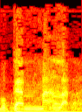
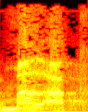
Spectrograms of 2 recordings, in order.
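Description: First: The l is followed directly by a vowel. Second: The l closes the syllable with no vowel. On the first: The speaker calls it wrong. "afwan, bukan ma'lak" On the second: The speaker calls it right. "mal akun lamnya disukun"

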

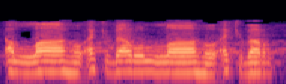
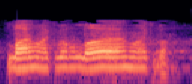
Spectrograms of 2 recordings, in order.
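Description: First: It is said slowly and loudly. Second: It is said quickly without drawing it out. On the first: The speaker calls it right. "فيسن في الأذان أن يرفع الصوت به ويبطأ" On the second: The speaker calls it wrong. "ما تقول"

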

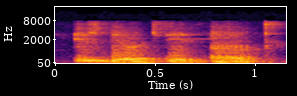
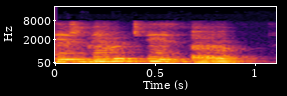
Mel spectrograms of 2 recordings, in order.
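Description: First: The voice is fairly low-pitched. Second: The voice is much higher-pitched. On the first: The speaker calls it wrong. "todavía tienes que poner la voz mucho más fina" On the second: The speaker calls it right. "Por ahí"

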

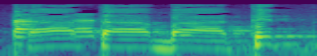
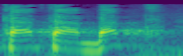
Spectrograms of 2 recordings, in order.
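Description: First: The word ends with an added short i vowel. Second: The word ends on a bare t sound. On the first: The word links to the next word. "yang sukun yang kita hidupkan jadi kasrah" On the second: The word is said on its own, not linked. "kalau taknya kita matikan"

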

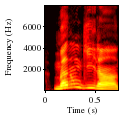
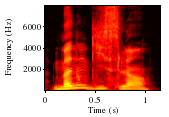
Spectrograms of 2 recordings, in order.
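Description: First: The surname is said like Guilin. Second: The surname is said like Guislain. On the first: The speaker calls it right. "cette fois, c'est réussi" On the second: The speaker calls it wrong. "Non, toujours pas"

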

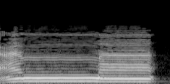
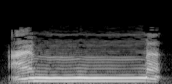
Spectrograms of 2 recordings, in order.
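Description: First: The vowel before the m is stretched long. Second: The vowel is short and the m is held long. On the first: The speaker calls it wrong. "tidak amma" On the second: The speaker calls it right. "Pendek maknya, cuma yang panjang tasdidnya saja"

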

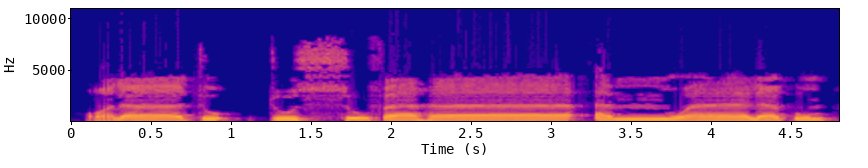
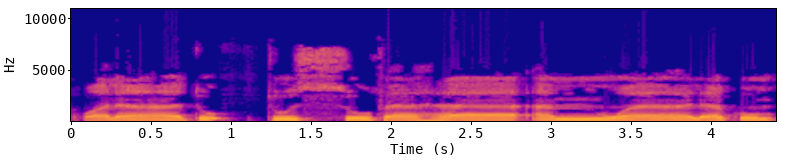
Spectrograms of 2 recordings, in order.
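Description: First: The vowel before the dropped hamza is lengthened. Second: The vowel before the dropped hamza is short. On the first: "وله وجه آخر المد" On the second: "بإسقاط الهمزة الأولى"

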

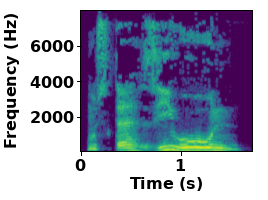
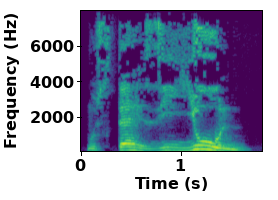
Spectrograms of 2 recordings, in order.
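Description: First: The hamza is softened between hamza and vowel. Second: The hamza is replaced by a clear y sound. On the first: "مستهزئون بتسهيل بين" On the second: "أو إبدالها ياء، مستهزيون ياء مضمومة"

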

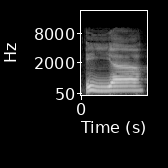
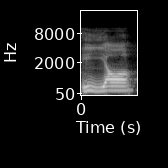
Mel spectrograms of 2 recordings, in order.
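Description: First: The long vowel is thin and light. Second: The long vowel is thick and heavy. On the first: The speaker calls it right. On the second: The speaker calls it wrong.

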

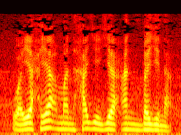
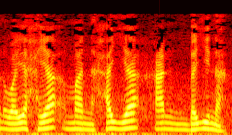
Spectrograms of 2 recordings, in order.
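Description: First: The two ya sounds are pronounced separately, not merged. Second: The two ya sounds are merged into one doubled sound. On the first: This is an alternative, less common reading. "fakul idgham, yaitu membuka idgham" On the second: This is the majority reading. "syaitnya hayya idgham. Bacaan jumhur dengan man idgham antara dua ya"

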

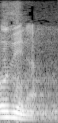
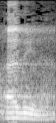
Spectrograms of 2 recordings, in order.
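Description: First: The first vowel is 'u', as in udhina. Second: The first vowel is 'a', as in adhina. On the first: The permission is stated without naming who gave it. "بضمه على البناء للمفعول" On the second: The one who gave permission is named as the actor. "بفتح الهمزة"

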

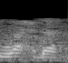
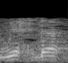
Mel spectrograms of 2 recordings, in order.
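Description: First: The first vowel is an 'a' sound. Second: The first vowel is a 'u' sound. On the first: The speaker calls it right. "بل قل وحدة ... بفتح الواو" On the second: The speaker calls it wrong. "ولا تقل وحدة"

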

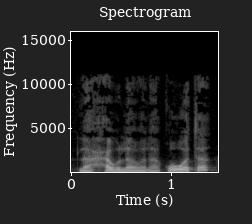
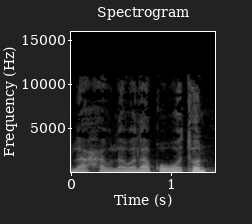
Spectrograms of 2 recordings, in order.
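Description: First: The last word ends in a short a. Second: The last word ends in un. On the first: "الفتح" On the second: "والرفع"

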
